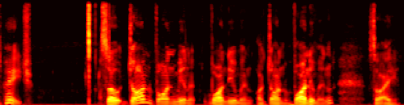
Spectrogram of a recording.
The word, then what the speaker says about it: von Neumann: in the pronunciation here the stress or the emphasis is on new so von neumann von neumann volume and volume okay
